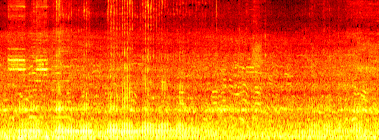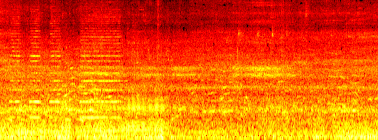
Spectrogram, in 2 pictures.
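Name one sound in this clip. A busy crowd chatters outdoors.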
